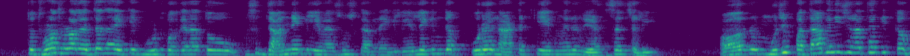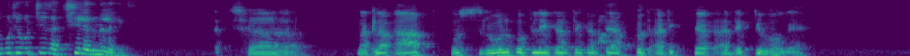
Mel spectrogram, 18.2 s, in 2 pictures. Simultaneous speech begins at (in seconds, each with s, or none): none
